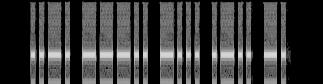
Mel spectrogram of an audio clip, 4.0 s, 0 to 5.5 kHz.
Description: Morse code, heard as a keyed tone, about 22 wpm, 800 Hz. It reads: F8BLN
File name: cours-du-mercredi / audios / cours-854-liste-fin-QSO-vitesse-21-mpm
